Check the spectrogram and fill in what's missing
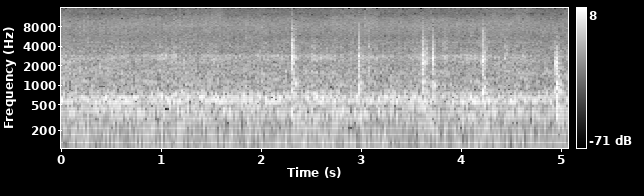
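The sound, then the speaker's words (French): A former agricultural grain mixer coupled to a Massey Ferguson tractor, out in the fields, churns hemp and lime steadily, a constant low mechanical rumble and drone with a few sharp rattles and clanks scattered through the second half, without any talking. “Là, on voit effectivement le moulin à grains qui mélange le chanvre et la chaux.”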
